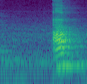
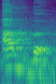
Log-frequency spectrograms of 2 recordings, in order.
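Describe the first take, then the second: First: The final b stops without any bounce. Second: The final b ends with an echoing bounce. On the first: "बगैर echo sound के" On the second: "इसे echo sound के साथ"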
